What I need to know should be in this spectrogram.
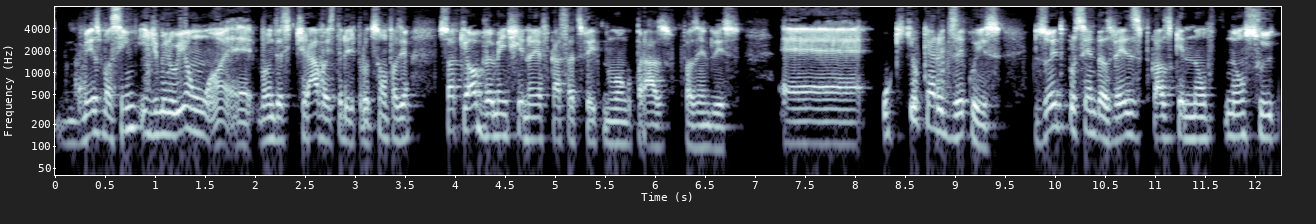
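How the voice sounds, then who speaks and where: Fast-talking Brazilian CEO, salty and animated. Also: male voice, mid-range voice. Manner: fast, animated explaining with swearing and acted-out quotes. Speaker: CEO and interview guest. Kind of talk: casual interview talk.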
